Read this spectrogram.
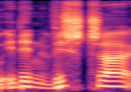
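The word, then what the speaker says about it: Edin Višća: Zu Edin Visca ganz kurz.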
